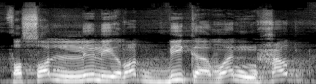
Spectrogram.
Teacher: नून में कलकला नहीं करेंगे, और हा को बारीक रखेंगे और रा को ऊपर रखेंगे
